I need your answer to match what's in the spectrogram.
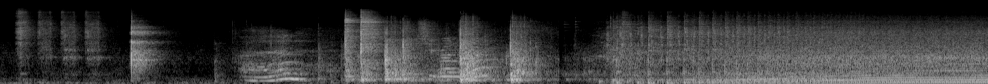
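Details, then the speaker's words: Self-propelled lawn mower (Powersmart 161cc or Craftsman 190cc) after its gummed spark plug was cleaned with a wire brush: clatter, then it fires and settles into a steady, even run; the plug was the cause. "just like that we got a free working mower that's crazy I have actually never come across one that the spark plug was actually the cause of it not running"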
